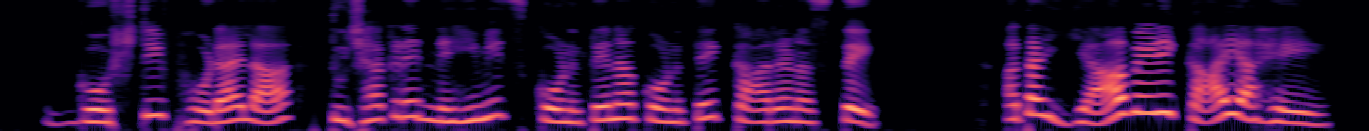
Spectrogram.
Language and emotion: Marathi, disgusted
